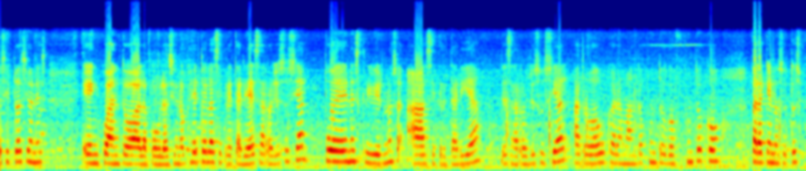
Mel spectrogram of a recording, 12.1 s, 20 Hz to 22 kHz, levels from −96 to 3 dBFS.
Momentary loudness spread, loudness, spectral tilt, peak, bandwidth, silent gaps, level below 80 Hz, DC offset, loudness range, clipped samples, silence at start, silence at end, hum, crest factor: 11 LU; -14 LUFS; -5.5 dB/octave; 0 dBFS; 11.5 kHz; none; -58 dBFS; under 0.1%; 4 LU; 0.4%; 0 s; 0 s; none; 14 dB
